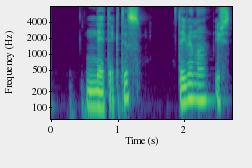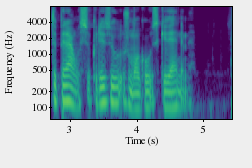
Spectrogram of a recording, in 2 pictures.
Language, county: Lithuanian, Šiauliai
